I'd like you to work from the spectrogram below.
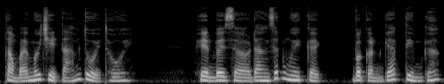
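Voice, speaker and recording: Woman doing a desperate young mum begging, tearful, low mellow voice. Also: fairly quick, husky, dry recording, studio quality. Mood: pleading. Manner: pleading, tearful. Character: desperate young mother begging for her son.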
